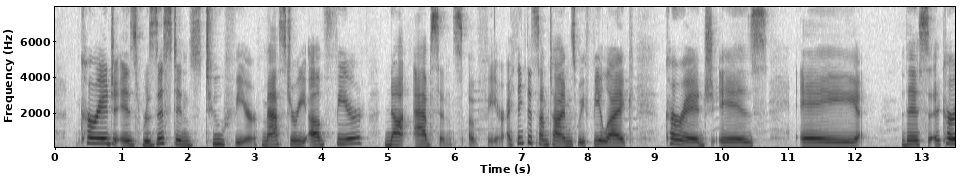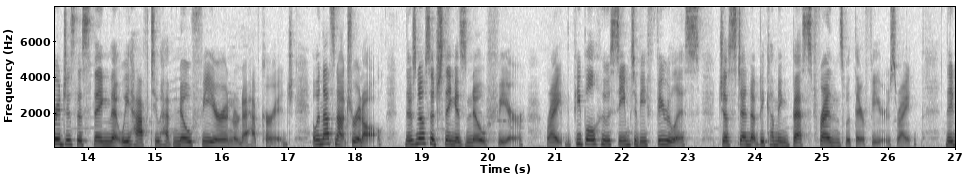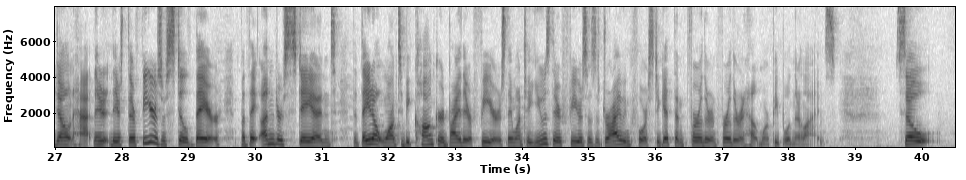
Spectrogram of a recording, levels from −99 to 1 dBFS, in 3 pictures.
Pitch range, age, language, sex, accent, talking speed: 195-250 Hz, 10-29, English, female, American, 170 wpm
